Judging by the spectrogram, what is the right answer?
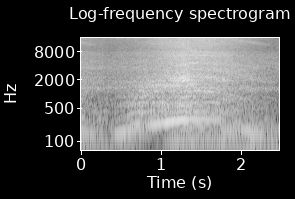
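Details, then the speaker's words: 2014 Chevy 2500 Duramax that ran rough, smoked heavily and wouldn't accelerate with no check engine light. With the EGR valve unplugged on the partially deleted EGR system, it revs cleanly and freely with no smoke. "no more smoke. And she will accelerate."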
